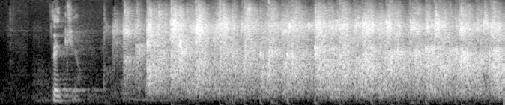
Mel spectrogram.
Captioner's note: applause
